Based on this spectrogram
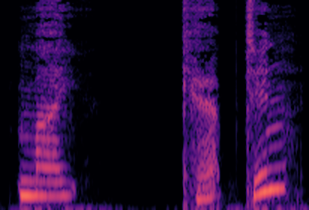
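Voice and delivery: a dying creature unsure who is there; uncertain. Acted. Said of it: "he said uncertainly".

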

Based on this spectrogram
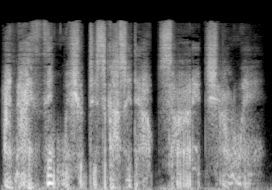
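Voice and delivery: breath-only conspiratorial whisper; very soft whisper. A narrator's reading. Uncle fears spies in the room, whispering. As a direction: whisper so they must hold their breath to hear. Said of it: "began speaking even softer".

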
